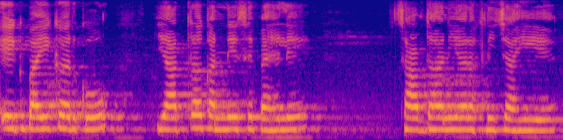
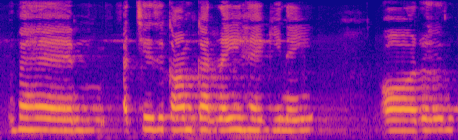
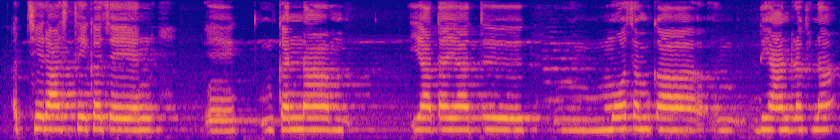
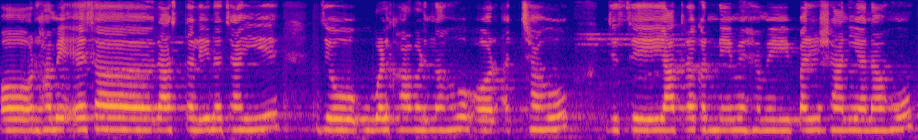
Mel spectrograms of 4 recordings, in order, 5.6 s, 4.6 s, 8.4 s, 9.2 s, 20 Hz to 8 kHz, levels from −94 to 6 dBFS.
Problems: none marked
